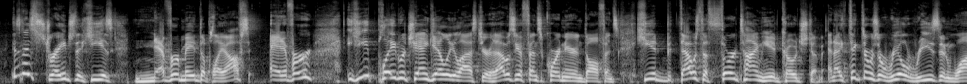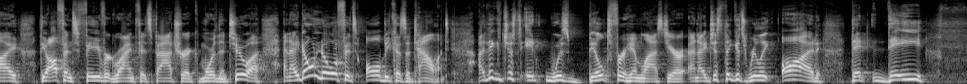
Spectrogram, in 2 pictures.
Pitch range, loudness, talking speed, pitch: 150-225 Hz, -12 LUFS, 255 wpm, 195 Hz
